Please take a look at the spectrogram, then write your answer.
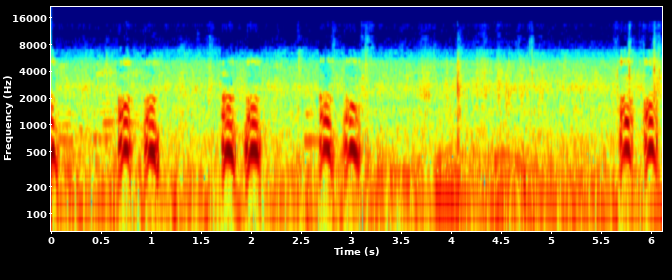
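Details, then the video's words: Pairs of bright, punchy barks from Wario, an Australian Labradoodle, come in four double bursts about a second apart, with a soft lower whine in the quiet middle. "Australian Labradoodle is barking"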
